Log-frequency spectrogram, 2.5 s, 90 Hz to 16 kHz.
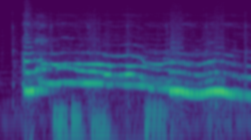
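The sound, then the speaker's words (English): At 1:30 in the morning, a dog lets out one long, loud, wavering howl that slowly slides downward in pitch. Short, lower-pitched yelps pulse underneath it. No one speaks. “And I wake up to my dog.”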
